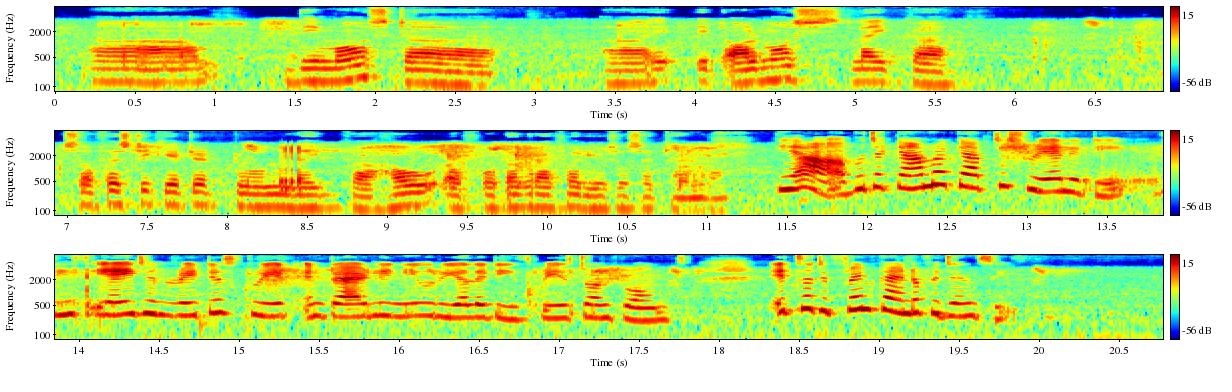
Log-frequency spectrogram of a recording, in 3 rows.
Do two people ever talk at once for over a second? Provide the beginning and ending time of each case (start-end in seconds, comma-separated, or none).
none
